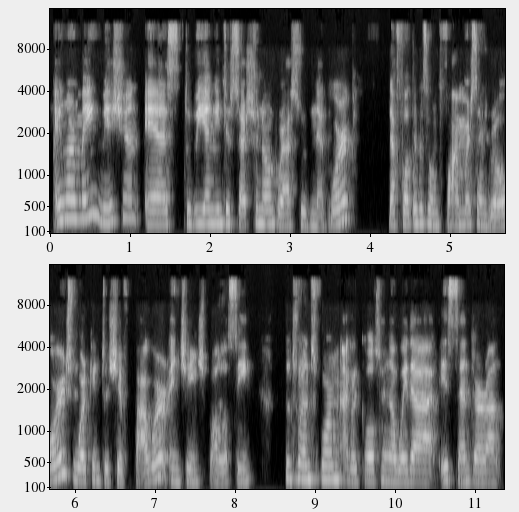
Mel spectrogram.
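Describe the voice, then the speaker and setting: Earnest young woman from the Dominican Republic. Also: medium pitch. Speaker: guest, farm policy advocate. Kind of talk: casual interview answers.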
